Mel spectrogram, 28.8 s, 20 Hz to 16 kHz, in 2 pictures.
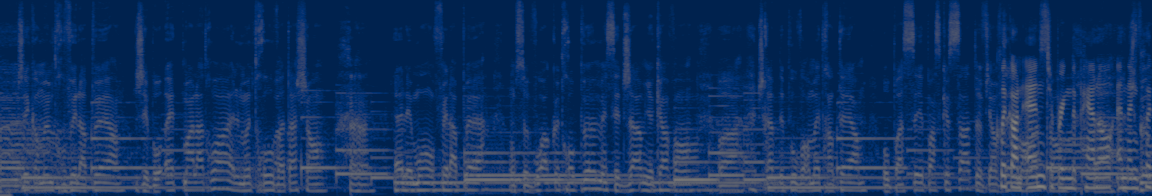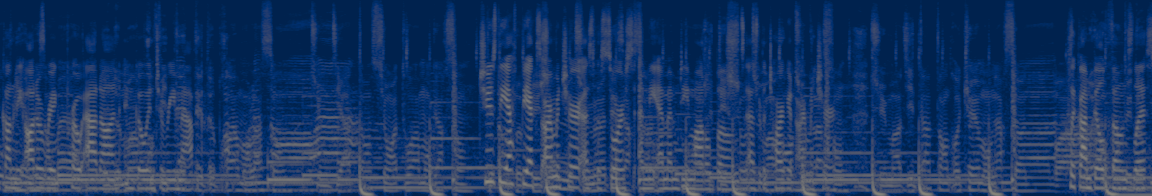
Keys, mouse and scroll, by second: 6.2-6.7 scroll up 4, 7.3 click, 8.5-9.8 drag, 12.0-13.5 drag, 13.5-15.1 scroll down 14, 15.1 click, 16.8-23.8 drag, 25.9-28.8 drag.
